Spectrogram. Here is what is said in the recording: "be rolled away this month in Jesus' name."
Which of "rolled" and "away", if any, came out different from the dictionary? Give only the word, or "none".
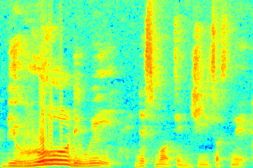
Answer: none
